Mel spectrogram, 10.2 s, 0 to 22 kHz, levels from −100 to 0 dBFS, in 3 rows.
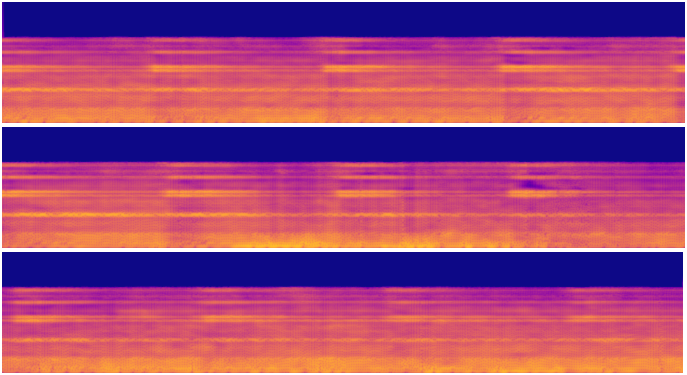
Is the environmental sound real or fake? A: fake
